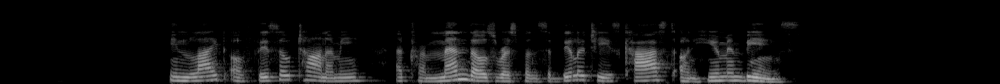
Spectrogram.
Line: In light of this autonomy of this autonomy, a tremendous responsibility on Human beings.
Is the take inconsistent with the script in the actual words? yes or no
yes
